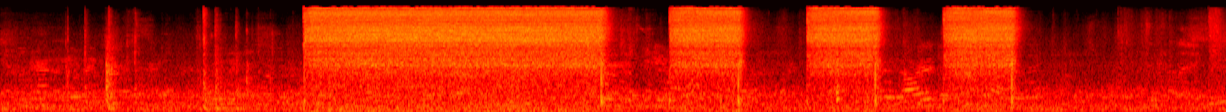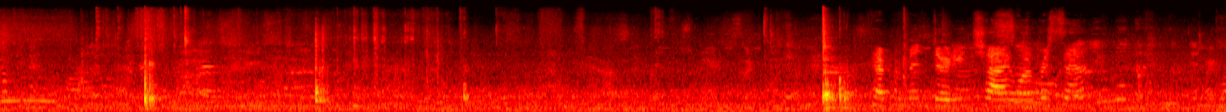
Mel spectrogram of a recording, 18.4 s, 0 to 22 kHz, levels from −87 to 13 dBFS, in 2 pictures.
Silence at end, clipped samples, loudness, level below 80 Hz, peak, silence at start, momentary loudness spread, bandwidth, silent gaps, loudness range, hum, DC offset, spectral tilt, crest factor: 0 s; under 0.1%; -17 LUFS; -52 dBFS; -4 dBFS; 0 s; 26 LU; 16.5 kHz; none; 21 LU; none; under 0.1%; -0.5 dB/octave; 20 dB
